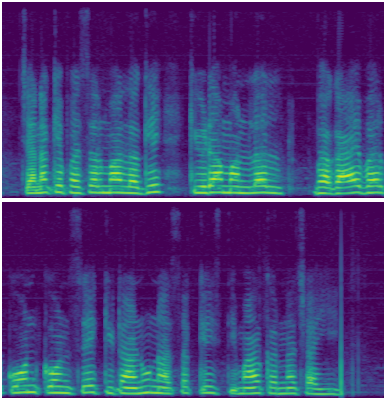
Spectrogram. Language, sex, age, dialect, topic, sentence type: Chhattisgarhi, female, 51-55, Western/Budati/Khatahi, agriculture, question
